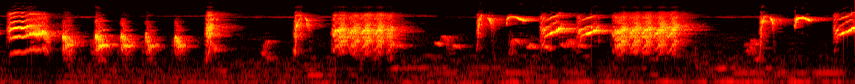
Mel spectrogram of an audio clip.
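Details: Energetic long-tailed shrike song used to stimulate other birds to sing: quick harsh buzzes alternating with whistled slurs and dense rasping bursts.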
